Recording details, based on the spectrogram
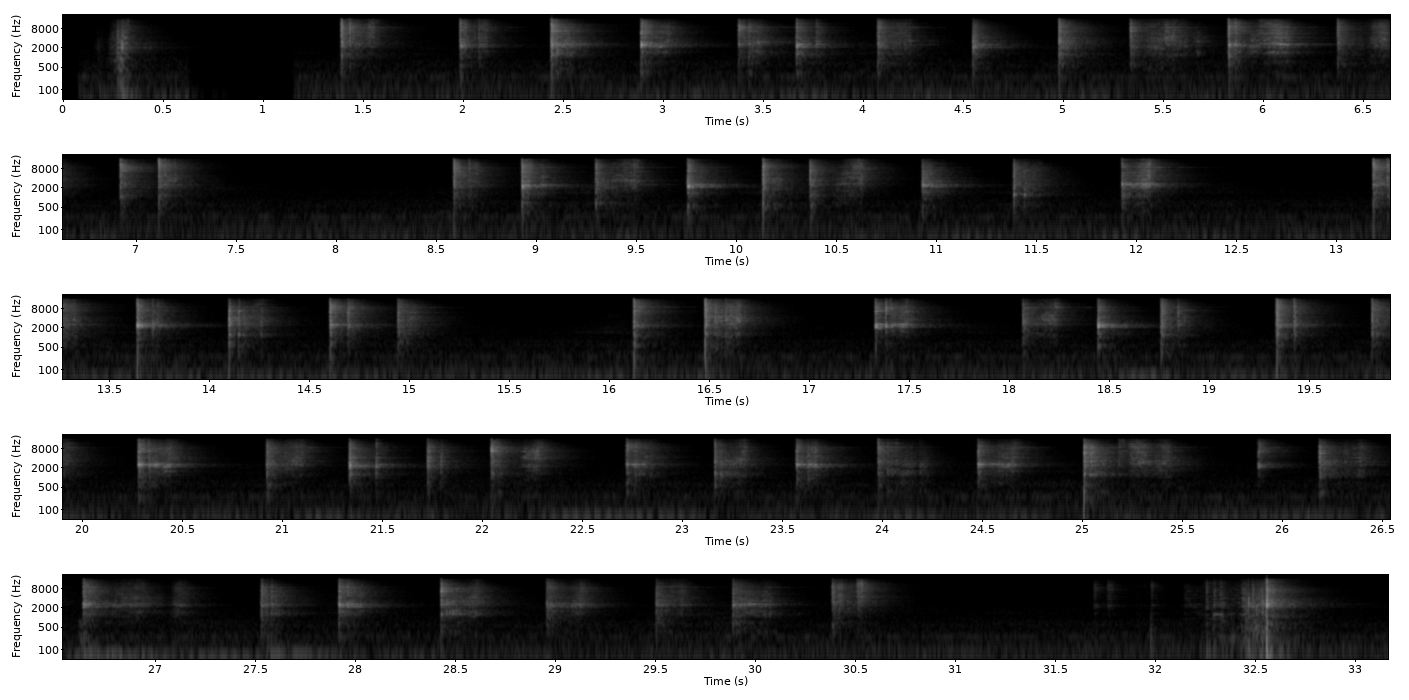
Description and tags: Sound Design Sword Clanging edited
Recorded myself and my roommate sparring with daggers, all of our sounds are removed and it is only the clashing of the weapons. Enjoy.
